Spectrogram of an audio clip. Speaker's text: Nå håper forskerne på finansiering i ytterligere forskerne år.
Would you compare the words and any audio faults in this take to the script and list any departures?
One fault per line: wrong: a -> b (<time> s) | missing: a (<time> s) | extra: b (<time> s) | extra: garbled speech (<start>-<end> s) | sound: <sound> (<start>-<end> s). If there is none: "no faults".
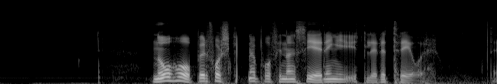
sound: dropout (2.4-2.5 s)
wrong: forskerne -> tre (3.9 s)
